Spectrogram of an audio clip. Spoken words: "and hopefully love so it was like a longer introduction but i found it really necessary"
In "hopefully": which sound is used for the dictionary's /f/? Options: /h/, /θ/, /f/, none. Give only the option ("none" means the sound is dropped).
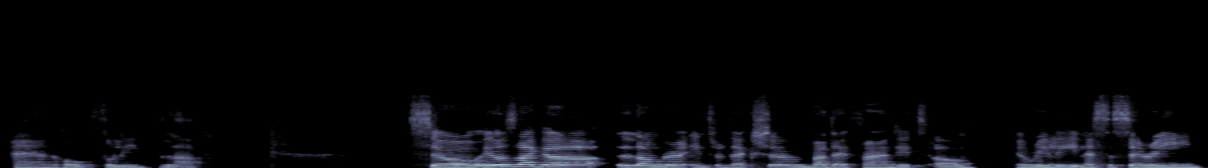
/f/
